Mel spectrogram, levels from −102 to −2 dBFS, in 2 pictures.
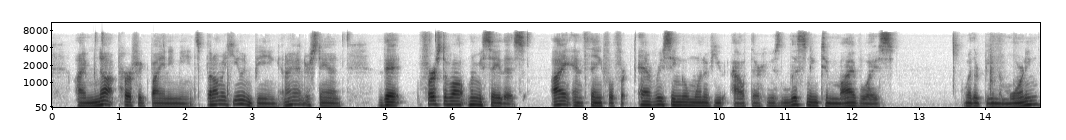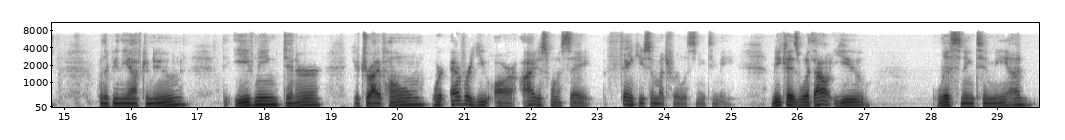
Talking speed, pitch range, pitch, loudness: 160 wpm, 95-125 Hz, 105 Hz, -23 LUFS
